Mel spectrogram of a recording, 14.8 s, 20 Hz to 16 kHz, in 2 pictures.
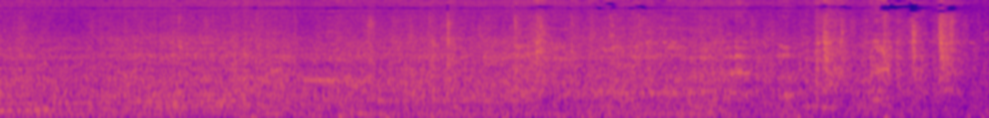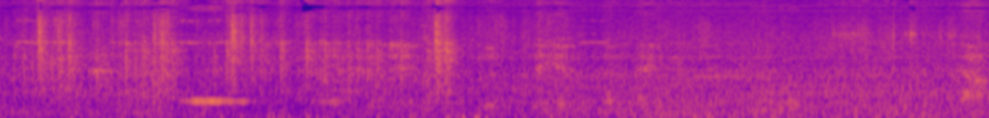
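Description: Detroit Diesel 6V92 two-stroke V6 diesel of a 1993 Orion V transit bus running, with a steady engine note for the first five seconds or so that then drops away. Knocks and rattles of the bus follow.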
